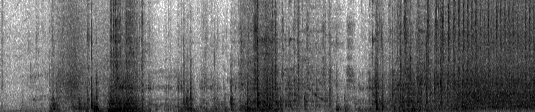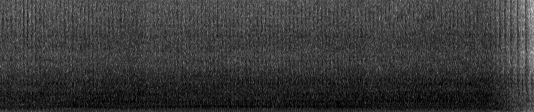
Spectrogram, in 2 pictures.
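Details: Troy-Bilt mower with Briggs flathead engine after full tune-up and badly neglected carburettor cleaned: after a couple of pulls, steady even high buzz with no misses or surging; runs healthy.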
